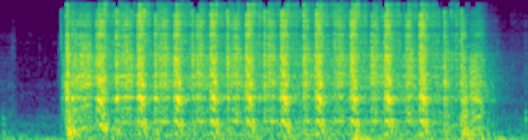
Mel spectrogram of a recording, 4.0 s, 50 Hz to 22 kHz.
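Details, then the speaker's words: Peugeot Satelis 125cc scooter on fresh fuel, no fuel pumping and lock sign lit (owner fears immobilizer): steady fast starter churning about four pulses a second for three seconds, never firing. Cranks but won't start; cause suspected, not confirmed. "So the lock sign come back on, but also there's no fuel. No fuel's pumping there."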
